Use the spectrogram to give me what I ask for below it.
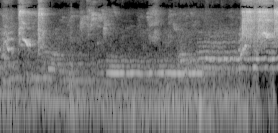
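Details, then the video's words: Male Black-throated laughingthrush singing: harsh, scratchy bursts at the start and end, with steady low whistled notes held in between. "SUARA BURUNG SAMYONG GACOR"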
